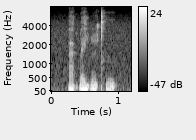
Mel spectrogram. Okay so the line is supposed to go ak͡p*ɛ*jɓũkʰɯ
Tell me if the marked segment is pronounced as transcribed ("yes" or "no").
yes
